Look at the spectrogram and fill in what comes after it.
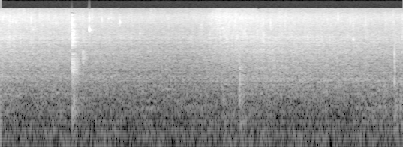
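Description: Onion fritter batter sizzling in hot vegetable oil in a frying pan, a steady hiss as spoonfuls are dropped in. A sharp click about a second in.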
